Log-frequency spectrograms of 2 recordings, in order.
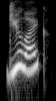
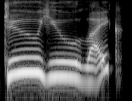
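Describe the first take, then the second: First: It is said quickly, with 'do you' reduced. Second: Each word is said fully and separately.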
